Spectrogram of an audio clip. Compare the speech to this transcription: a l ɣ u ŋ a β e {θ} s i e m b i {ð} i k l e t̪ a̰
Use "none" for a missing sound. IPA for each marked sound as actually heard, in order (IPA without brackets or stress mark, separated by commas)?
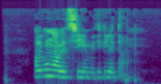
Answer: θ, θ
